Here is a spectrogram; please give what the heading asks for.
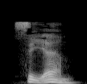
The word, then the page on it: siam: arabic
